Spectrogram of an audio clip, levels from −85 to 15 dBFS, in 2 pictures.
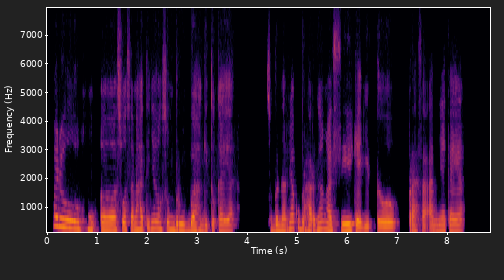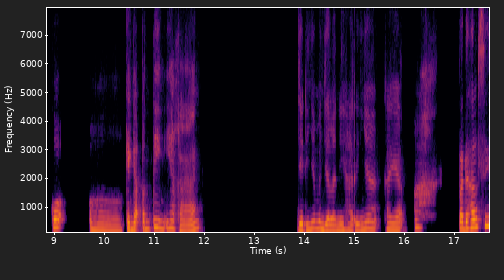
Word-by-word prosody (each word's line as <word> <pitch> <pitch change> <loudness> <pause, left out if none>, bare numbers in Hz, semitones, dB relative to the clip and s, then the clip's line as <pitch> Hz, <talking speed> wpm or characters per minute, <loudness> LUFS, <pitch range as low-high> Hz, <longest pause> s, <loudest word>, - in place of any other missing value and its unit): aduh 270 -7 +4
mu 215 0 +1 0.2
eee, 215 -1 +4
suasana 225 -1 0
hatinya 225 +2 -2
langsung 225 -2 -2
berubah 210 0 +1
gitu, 170 0 -5
kayak 185 0 -2 0.7
sebenarnya 200 +3 -2
aku 260 - -8
berharga 200 0 -2
nggak 210 -1 0
sih? 205 0 +5
Kayak 165 -4 +4
gitu. 160 -1 +2 0.2
Perasaannya 175 +2 -4
kayak, 185 -1 -2 0.6
kok, 285 0 +6 0.6
eee, 205 -1 -3 0.2
kayak 225 -2 +5
nggak 230 - +2
penting, 250 +3 +1
iya 265 0 0
kan? 195 +8 -2 1.9
Jadinya 210 +3 +2
menjalani 200 -3 +1
harinya 210 +3 -2 0.2
kayak, 215 -1 -2 0.2
ah, 280 +1 -4 0.7
padahal 250 +4 +6
sih, 330 +3 +4
210 Hz, 110 wpm, -21 LUFS, 195-235 Hz, 1.9 s, kok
